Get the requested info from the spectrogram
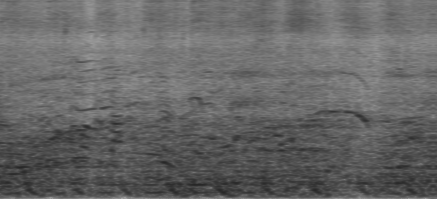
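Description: Riders screaming and shouting as a fairground thrill ride swings and spins them through the air, over a busy crowd.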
